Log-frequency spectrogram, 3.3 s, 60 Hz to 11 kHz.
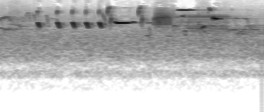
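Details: Song sparrow (Melospiza melodia) recorded in May in Ontario, Canada, with a Nikon Coolpix P1000. The song opens with five quick, evenly spaced high chips, then a sharp note, a brief buzzy burst and a few softer trailing notes over faint background hiss.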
